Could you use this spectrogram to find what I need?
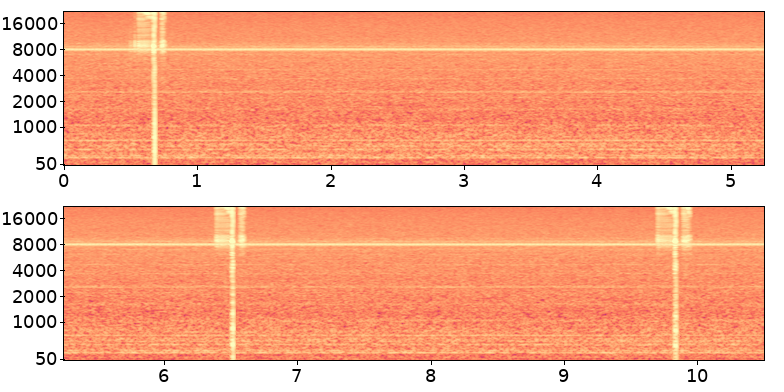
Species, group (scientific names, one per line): Poecilimon macedonicus
Orthoptera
